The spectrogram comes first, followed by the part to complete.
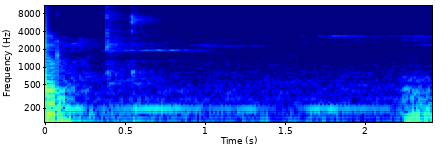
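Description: A single faint computer mouse click a little after the start, over a low steady hum.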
